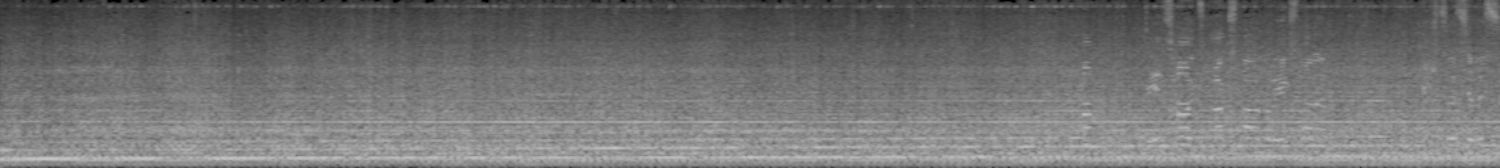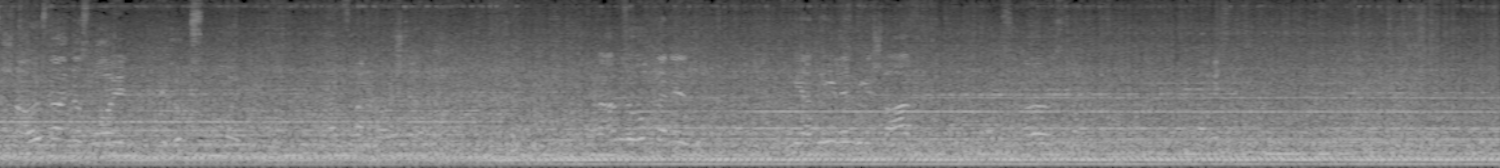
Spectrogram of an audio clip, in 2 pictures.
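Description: A train engine hums steadily as the train rolls along.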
